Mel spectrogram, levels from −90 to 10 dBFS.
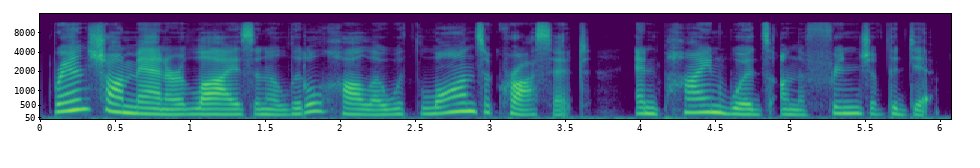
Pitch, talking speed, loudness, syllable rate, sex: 205 Hz, 195 wpm, -17 LUFS, 4.8 syllables/s, female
